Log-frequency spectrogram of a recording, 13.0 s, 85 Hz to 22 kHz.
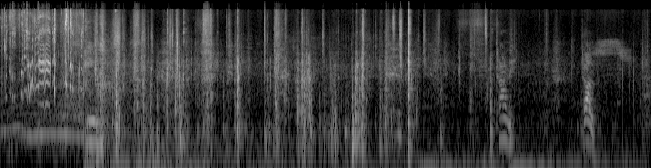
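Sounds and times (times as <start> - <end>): low rumble: 1.6 - 11.6.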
